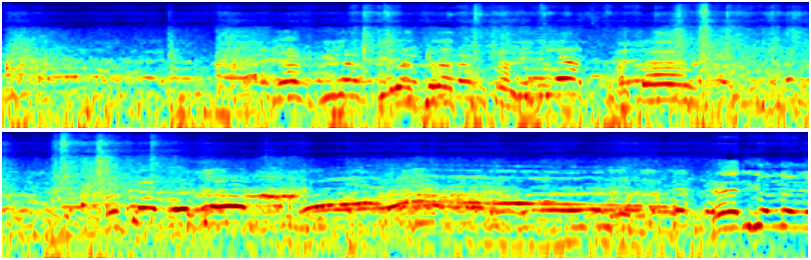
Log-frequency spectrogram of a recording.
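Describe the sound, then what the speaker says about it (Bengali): A crowd outside Amir Hossain Amu's residence in Barishal shouts and cheers in a loud, continuous babble of many voices, with occasional bangs and thumps in the mix. "মুরগিটি নিয়ে তারা উল্লাস করছেন"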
